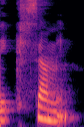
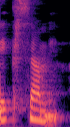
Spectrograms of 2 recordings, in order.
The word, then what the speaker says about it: examen: en general sino que el sonido de la letra x equivale a dos fonemas el fonema k y el fonemas cuando aparece una equis en español se pronuncia por ejemplo el examen el examen el extranjero el extranjero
